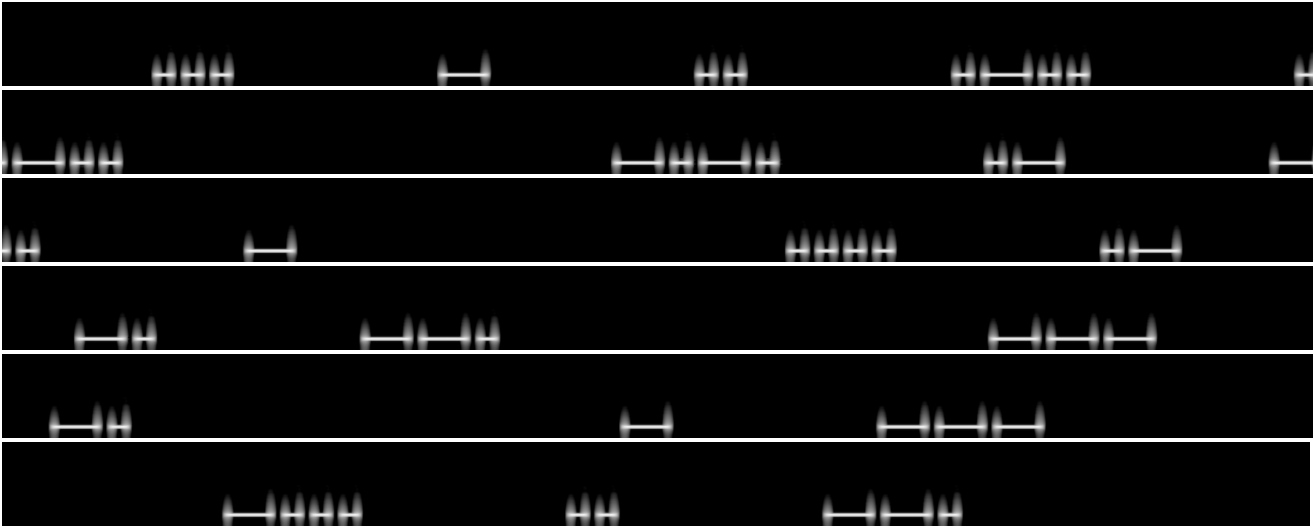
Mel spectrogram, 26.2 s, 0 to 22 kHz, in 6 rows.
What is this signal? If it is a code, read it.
Morse code, heard as a keyed tone, about 25 wpm, spaced as for 10 wpm, 550 Hz. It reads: STILL CANT HANG ON TO BIG
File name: podcast / News headlines-1x-25x10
